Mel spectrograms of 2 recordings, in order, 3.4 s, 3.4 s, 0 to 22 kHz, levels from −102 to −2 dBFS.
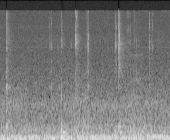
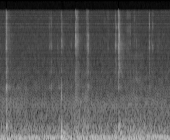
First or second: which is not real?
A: second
